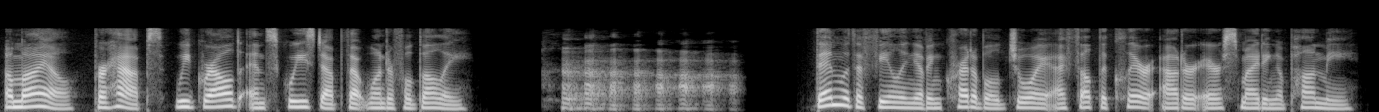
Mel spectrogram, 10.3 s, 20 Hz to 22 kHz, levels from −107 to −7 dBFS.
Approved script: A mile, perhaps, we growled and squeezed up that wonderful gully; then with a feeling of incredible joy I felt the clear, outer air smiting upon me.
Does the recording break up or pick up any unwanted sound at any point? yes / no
yes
